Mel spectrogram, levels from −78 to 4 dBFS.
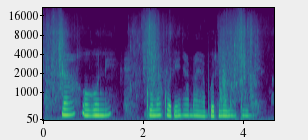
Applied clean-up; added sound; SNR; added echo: none; Bathtub (filling or washing) / Water / Liquid; 13 dB; none.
